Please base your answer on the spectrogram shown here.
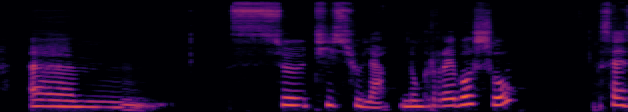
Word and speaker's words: rebozo: sur leurs cheveux euh ce tissu là donc reboso ça s'écrit r e B O Z o et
